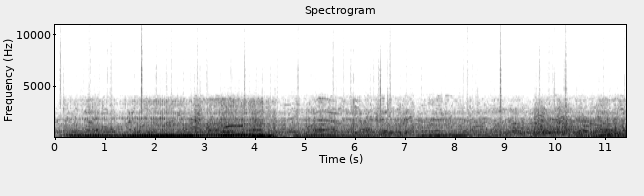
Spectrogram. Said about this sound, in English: The cars were being driven slowly into their starting positions along the track.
